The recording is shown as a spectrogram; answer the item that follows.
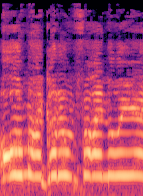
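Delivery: relieved excitement. Retelling a film scene as she finally reaches the Emerald City: mock-relieved, excited. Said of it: "And then she'll like".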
